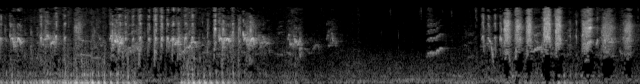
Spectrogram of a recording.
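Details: Budgerigar chatter played to stimulate other budgies: loud buzzy warbling bursts, a quiet middle with a couple of clear whistled notes, then renewed rapid chattering.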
